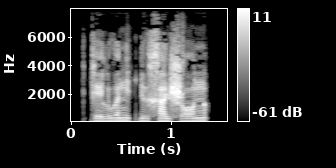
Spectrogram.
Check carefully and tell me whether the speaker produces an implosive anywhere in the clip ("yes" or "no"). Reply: yes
